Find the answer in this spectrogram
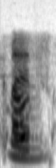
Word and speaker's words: Oatman: It's Oatman. Like oats, Oatman.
